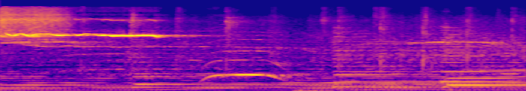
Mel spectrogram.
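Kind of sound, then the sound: crowd, audience applauding and cheering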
